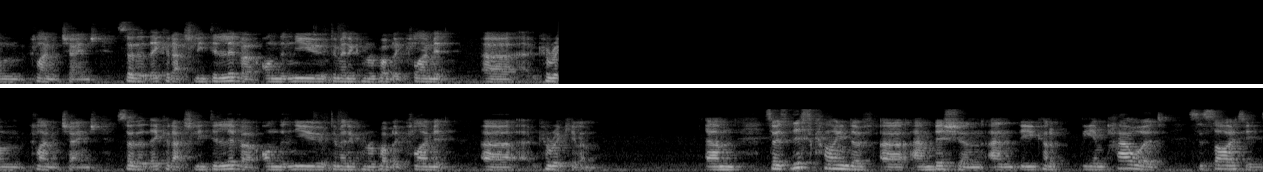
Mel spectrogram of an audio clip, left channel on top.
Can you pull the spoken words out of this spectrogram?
climate change so that they could actually deliver on the new Dominican Republic climate curriculum. So it's this kind of ambition and the kind of the empowered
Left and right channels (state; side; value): drops out; left; at 5.6 s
